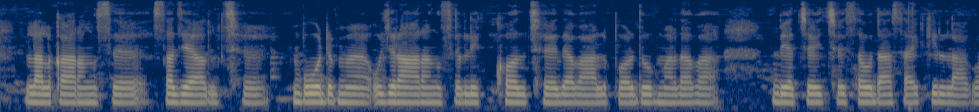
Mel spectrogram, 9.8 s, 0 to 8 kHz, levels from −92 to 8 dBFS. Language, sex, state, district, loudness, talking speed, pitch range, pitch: Maithili, female, Bihar, Samastipur, -33 LUFS, 140 wpm, 170-180 Hz, 175 Hz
